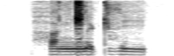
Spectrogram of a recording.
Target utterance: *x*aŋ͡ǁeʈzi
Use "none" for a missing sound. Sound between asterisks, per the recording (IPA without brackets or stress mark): h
